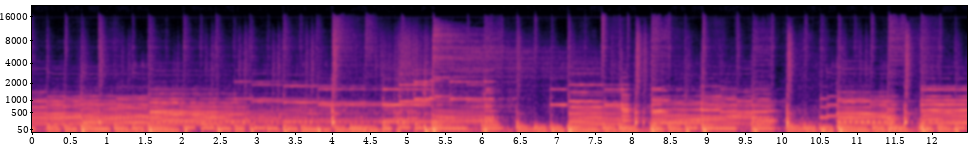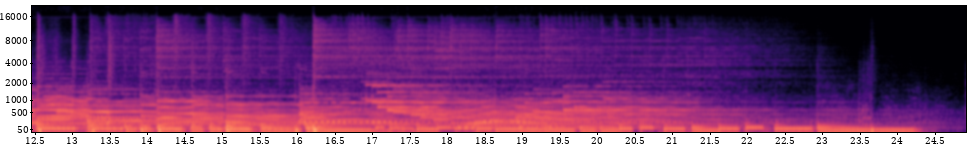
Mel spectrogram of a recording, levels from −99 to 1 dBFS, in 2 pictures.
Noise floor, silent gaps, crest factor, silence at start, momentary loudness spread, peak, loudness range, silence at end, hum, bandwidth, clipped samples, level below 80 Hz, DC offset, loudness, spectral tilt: -58 dBFS; none; 18 dB; 0 s; 8 LU; -10 dBFS; 6 LU; 0.5 s; none; 17 kHz; under 0.1%; -32 dBFS; under 0.1%; -29 LUFS; -6.5 dB/octave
